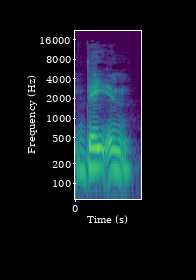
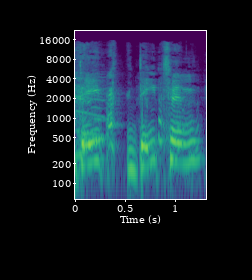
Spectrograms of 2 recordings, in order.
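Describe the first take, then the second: First: The t in the name is soft. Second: The t in the name is crisp. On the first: The speaker calls it right. "trying to be Dayton" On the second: The speaker calls it wrong. "you accentuate your T's"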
